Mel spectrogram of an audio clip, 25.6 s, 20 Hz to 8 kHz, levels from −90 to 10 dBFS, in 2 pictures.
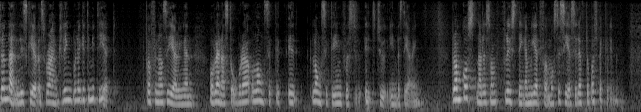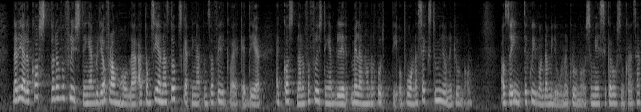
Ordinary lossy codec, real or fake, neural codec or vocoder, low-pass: none; fake; codec, 16 kHz, 0.4 kbps, LongCat-Audio-Codec; none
